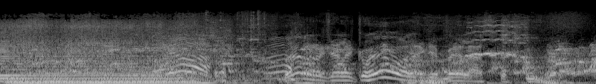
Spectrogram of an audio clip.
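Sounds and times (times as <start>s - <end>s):
foghorn blast: 0.0s - 2.7s
speech: 2.9s - 5.8s.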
